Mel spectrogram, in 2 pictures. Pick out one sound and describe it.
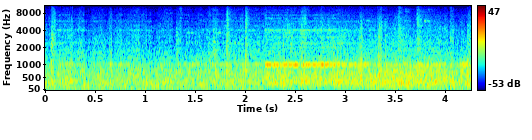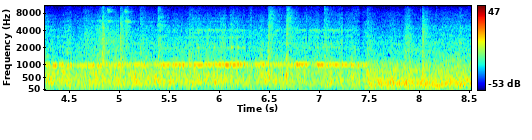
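Train wheels squeal on a curve.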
